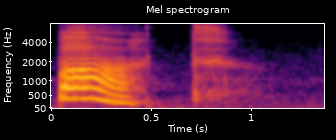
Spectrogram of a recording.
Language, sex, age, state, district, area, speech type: Kashmiri, female, 18-30, Jammu and Kashmir, Shopian, rural, read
